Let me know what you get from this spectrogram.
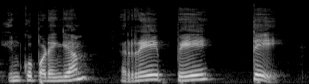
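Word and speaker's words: répétez: इनको भी एही पढ़ेंगे तो इनको पढ़ेंगे हम रे पे ते रे पते मीस होता है रिपीट रे पते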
